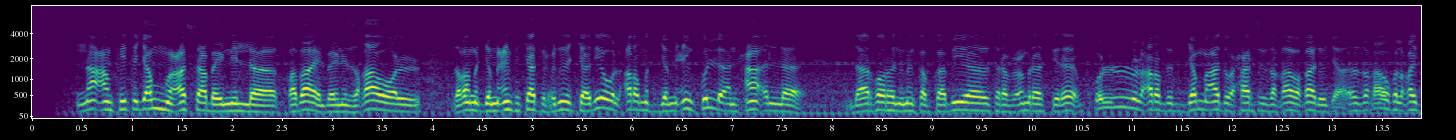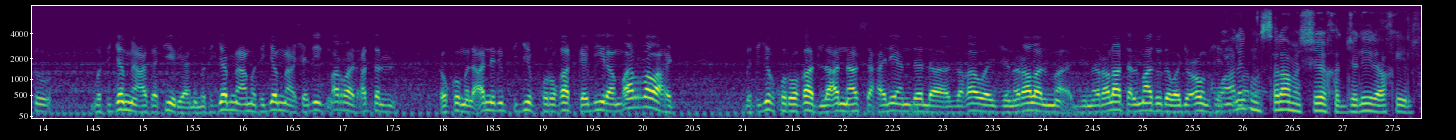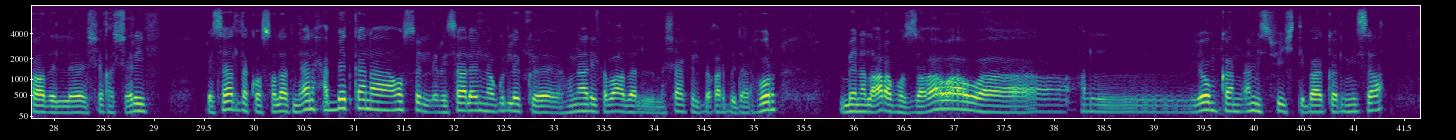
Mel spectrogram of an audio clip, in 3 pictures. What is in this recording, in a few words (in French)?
Message Arabe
